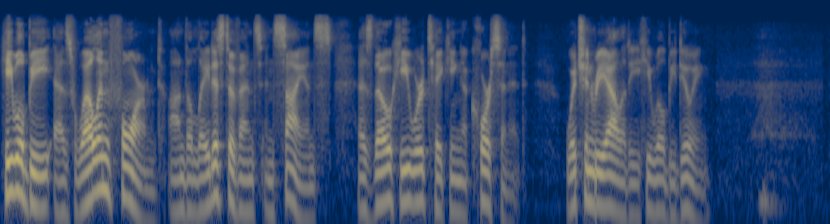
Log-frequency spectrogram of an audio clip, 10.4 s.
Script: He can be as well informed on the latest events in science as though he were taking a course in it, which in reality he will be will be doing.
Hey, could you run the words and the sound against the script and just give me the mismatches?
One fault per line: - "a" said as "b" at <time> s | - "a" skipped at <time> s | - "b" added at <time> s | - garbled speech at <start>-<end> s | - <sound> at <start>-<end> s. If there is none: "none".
- "can" said as "will" at 0.2 s
- "will be" skipped at 8.5 s
- sigh at 9.4-10.2 s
